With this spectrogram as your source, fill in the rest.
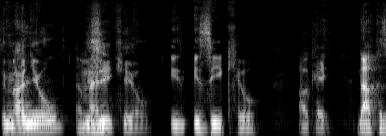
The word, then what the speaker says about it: Immanuel Ezekiel: and I would love to share with you Emanuel did I pronounce that right close enough for me go on to tell us exactly how it's pronounced Emanuel Ezekiel Ezekiel okay now because it's really important to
